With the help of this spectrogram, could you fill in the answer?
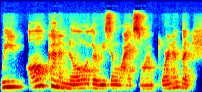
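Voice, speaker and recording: A woman talks at a fairly quick pace with lively intonation. Noticeable background noise can be heard behind her. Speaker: premed advisor. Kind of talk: webinar presentation. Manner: fast.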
